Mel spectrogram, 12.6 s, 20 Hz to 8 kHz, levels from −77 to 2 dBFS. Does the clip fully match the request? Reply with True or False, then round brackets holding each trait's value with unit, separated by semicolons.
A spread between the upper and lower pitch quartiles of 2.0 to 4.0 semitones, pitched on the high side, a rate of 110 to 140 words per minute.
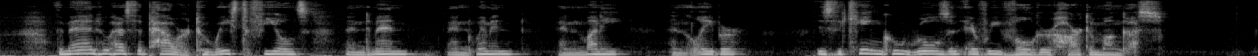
False (3.5 semitones; 135 Hz; 135 wpm)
